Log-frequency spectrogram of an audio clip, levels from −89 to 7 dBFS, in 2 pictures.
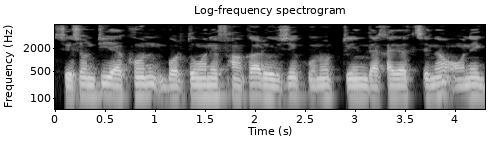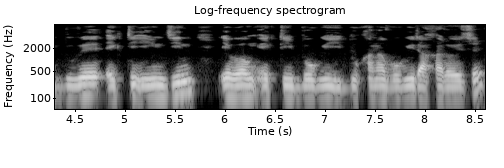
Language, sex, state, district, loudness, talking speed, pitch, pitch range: Bengali, male, West Bengal, Jalpaiguri, -16 LUFS, 155 wpm, 105 Hz, 105-115 Hz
